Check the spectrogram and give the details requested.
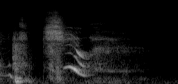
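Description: A single sneeze: sharp inward catch, then an explosive burst with a short voiced tail, in a quiet room.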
